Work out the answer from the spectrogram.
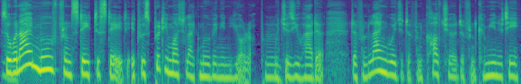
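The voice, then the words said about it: Indian English accent. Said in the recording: “accent you hear, there are plenty of people in India who have my accent”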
